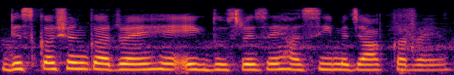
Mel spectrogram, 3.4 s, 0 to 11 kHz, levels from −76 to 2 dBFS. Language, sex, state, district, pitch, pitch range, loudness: Hindi, female, Uttar Pradesh, Jyotiba Phule Nagar, 245 Hz, 235-255 Hz, -14 LUFS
